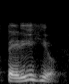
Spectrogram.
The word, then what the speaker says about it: pterigio: suena porque siempre decimos pterigio pero se escribe con una p antes de t el pterigio es un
